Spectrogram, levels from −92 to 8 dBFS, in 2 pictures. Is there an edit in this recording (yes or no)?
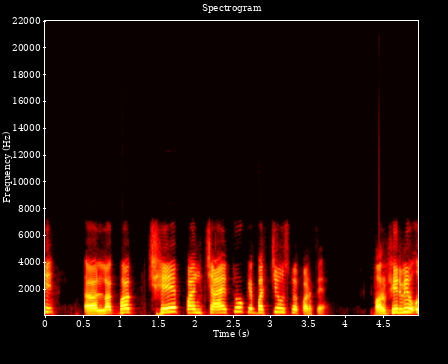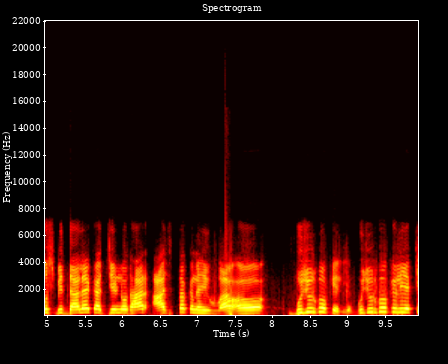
yes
